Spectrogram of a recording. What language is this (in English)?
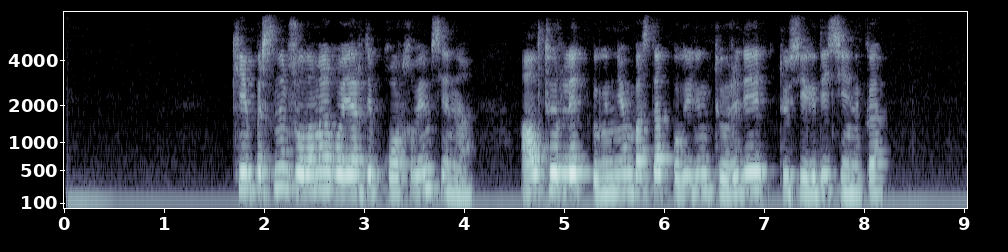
Kazakh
